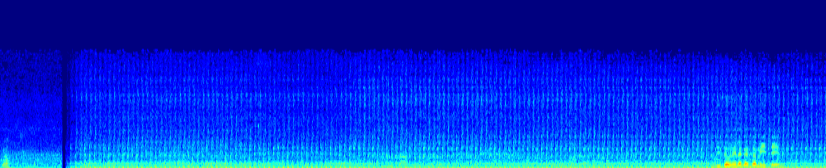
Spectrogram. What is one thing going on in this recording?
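A motorcycle engine idles steadily.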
